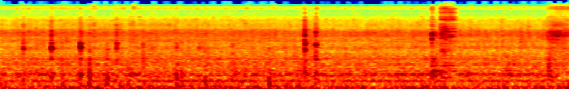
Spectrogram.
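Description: Yogurt being stirred into frying veg biryani masala in a pot: soft scraping stir strokes over a steady low sizzle and hum, with a few sharper clinks near the end.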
